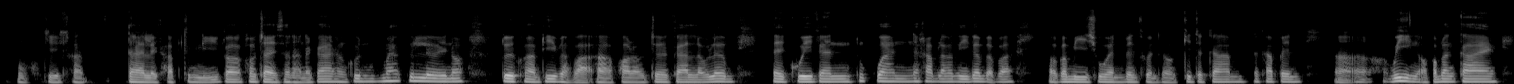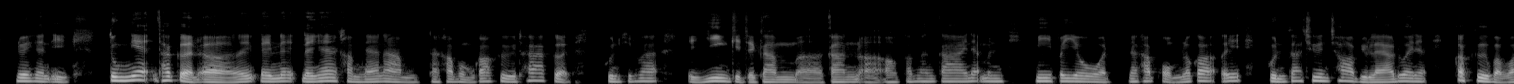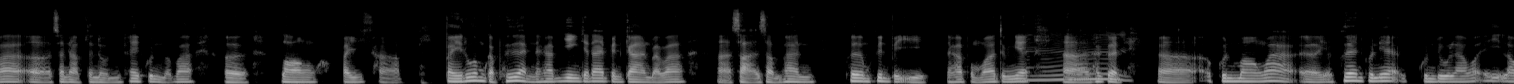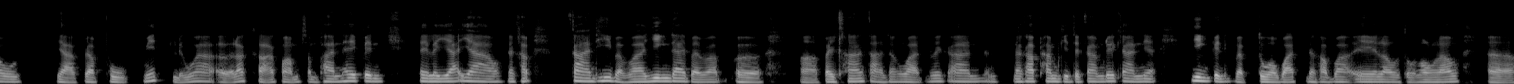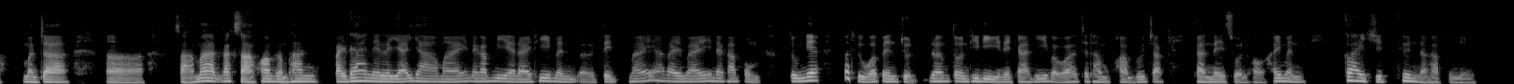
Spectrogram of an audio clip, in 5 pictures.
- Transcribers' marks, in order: other background noise; drawn out: "อืม"
- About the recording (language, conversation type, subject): Thai, advice, ฉันจะทำอย่างไรให้ความสัมพันธ์กับเพื่อนใหม่ไม่ห่างหายไป?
